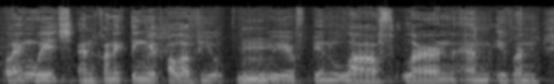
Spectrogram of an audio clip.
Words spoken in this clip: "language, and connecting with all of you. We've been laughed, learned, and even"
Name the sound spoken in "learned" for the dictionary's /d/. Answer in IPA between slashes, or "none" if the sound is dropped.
none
